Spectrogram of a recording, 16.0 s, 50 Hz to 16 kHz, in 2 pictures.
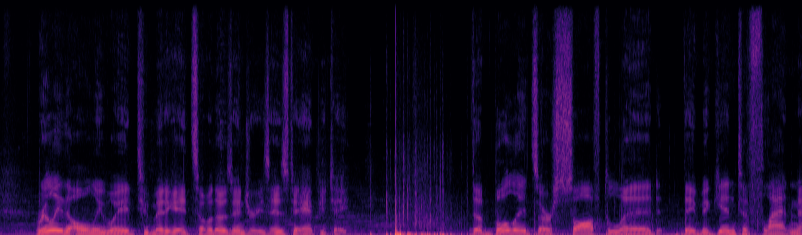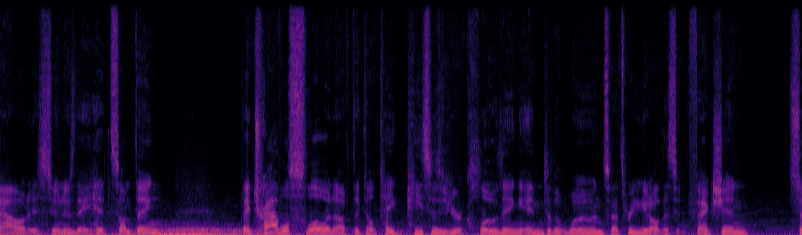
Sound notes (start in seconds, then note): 4.0 explosion booming; 9.2 air whooshes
